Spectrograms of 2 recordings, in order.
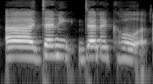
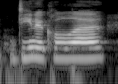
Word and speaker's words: Denicola: It's Denicola. I actually have no idea how to say it, I'm going to be honest, but it's, I have always said Denicola. But I don't know. It's Italian, so it's up for interpretation, truly.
